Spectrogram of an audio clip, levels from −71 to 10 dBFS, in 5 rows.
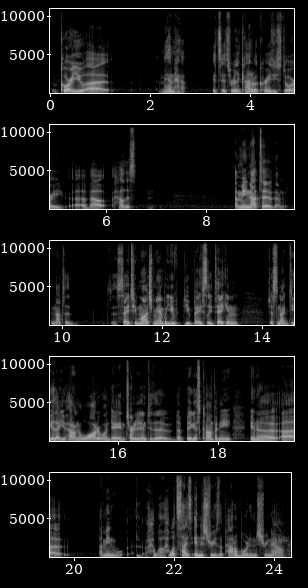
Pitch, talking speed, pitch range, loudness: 100 Hz, 155 wpm, 95-115 Hz, -25 LUFS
